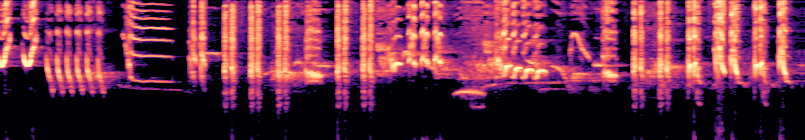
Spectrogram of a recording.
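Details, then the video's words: Black-winged myna (jalak putih) in busy tutoring song full of 'tembakan' shots: rattling bursts, a short harsh trill, many clipped percussive notes, and scratchy whistles mixed throughout. "Jalak Putih Super Gacor Full Isian Tembakan Bikin Jalak Lain Panik - Masteran Burung Jalak"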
